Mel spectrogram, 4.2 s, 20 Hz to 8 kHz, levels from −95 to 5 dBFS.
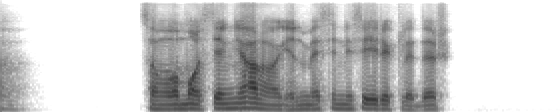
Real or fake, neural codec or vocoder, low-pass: fake; codec, 16 kHz, about 1 kbps, DyCAST, with the encoder's durations; 7.2 kHz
